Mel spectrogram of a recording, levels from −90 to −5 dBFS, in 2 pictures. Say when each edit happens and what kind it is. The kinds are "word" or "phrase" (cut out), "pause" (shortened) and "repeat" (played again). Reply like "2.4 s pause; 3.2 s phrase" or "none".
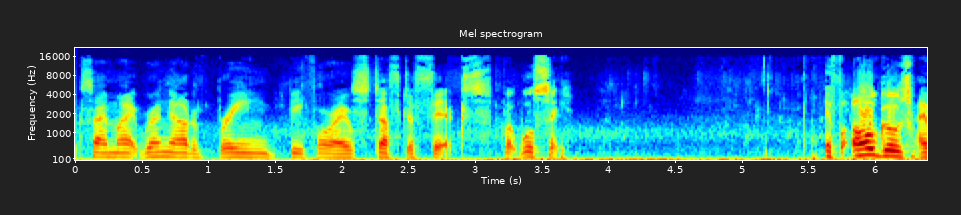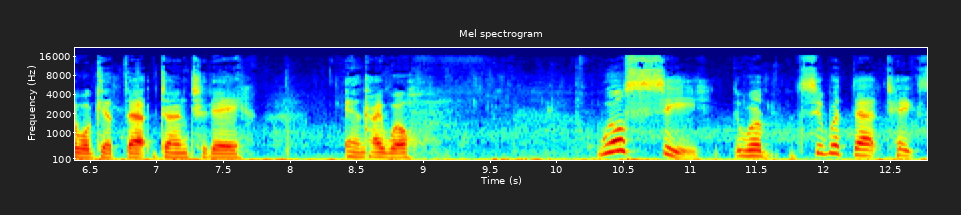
2.1 s phrase; 6.3 s word; 8.5 s phrase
